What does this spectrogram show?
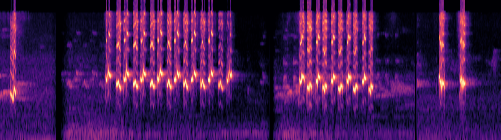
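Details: Sooty-headed bulbul (trucukan) on a lure recording meant to get other bulbuls singing: two quick bursts of about a dozen bright, bubbly chirping notes, then a pair of single notes, over a faint low hum.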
